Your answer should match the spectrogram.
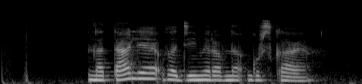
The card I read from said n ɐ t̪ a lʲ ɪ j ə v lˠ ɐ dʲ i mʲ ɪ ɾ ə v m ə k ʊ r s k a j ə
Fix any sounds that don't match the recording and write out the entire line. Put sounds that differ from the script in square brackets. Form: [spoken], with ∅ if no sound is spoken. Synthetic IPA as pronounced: n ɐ t̪ a lʲ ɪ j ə v lˠ ɐ dʲ i mʲ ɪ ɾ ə v [n] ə [ɡ] ʊ r s k a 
